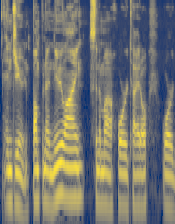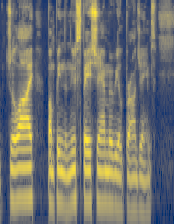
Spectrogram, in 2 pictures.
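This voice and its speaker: A young man hosting a YouTube movie news live stream reads articles aloud and comments, speaking at medium pitch. He stumbles and restarts words, and the audio is studio quality with no echo.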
